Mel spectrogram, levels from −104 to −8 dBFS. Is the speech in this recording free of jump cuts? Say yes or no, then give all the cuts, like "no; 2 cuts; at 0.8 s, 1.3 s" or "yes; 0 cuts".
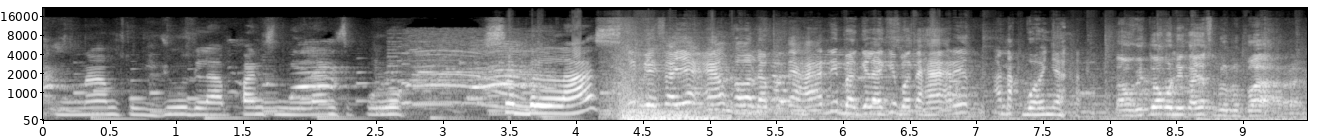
no; 2 cuts; at 4.3 s, 7.9 s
